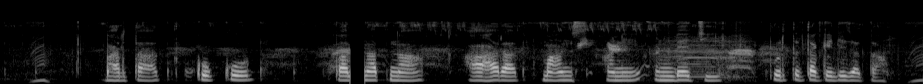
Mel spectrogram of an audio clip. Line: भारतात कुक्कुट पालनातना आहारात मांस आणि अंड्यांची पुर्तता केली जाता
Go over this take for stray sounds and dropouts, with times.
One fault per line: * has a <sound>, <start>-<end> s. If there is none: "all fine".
* has a dropout, 3.5-3.6 s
